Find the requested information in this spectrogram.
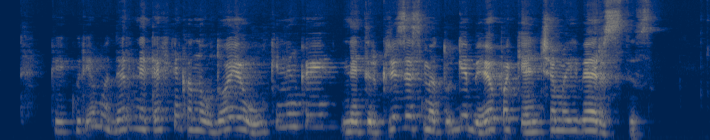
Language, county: Lithuanian, Tauragė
